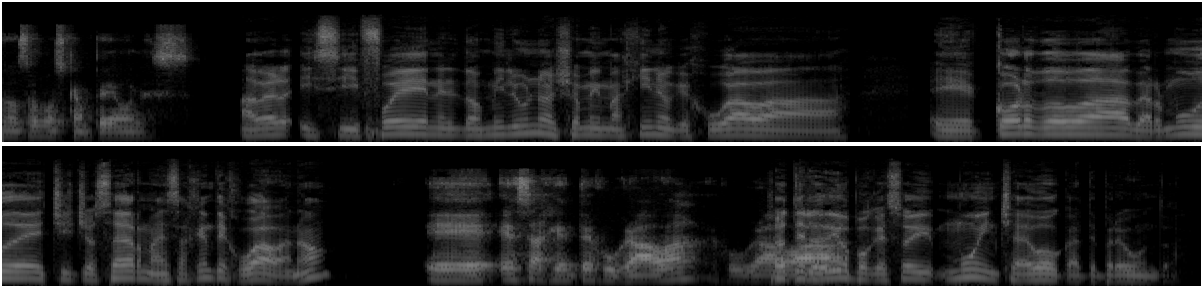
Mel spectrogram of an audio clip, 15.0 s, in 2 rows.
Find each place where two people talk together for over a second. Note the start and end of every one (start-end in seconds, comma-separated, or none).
none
